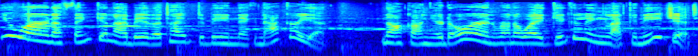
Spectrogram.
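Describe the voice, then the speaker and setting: Over clear background music, a woman puts on a character voice, fairly high in pitch and very fast in pace. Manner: lilting.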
